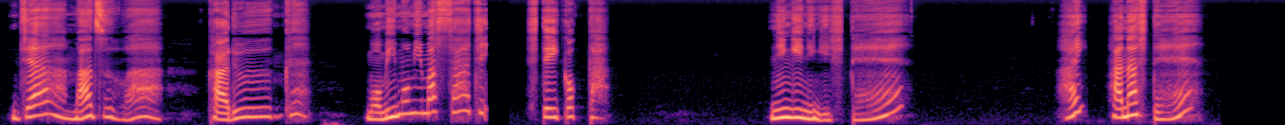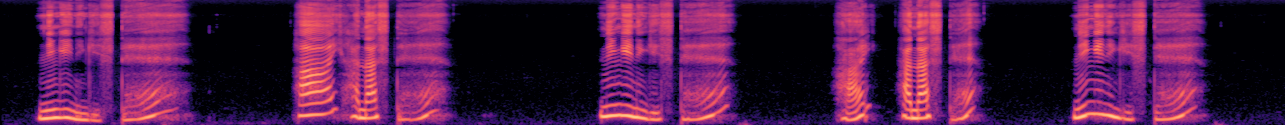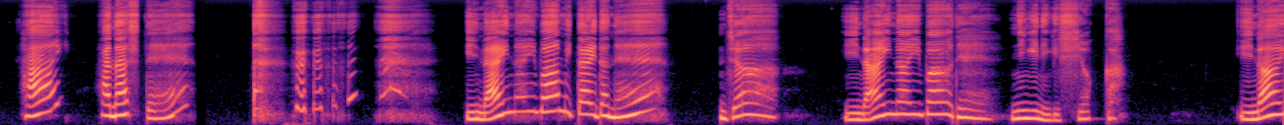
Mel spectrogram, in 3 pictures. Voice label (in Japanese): いないいないばぁマッサージ, ASMR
